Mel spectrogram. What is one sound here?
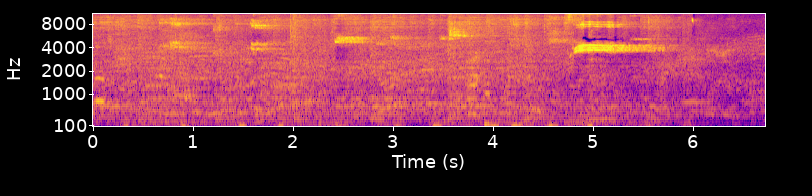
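A basketball bounces on a wooden court with thuds that echo in a large hall.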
